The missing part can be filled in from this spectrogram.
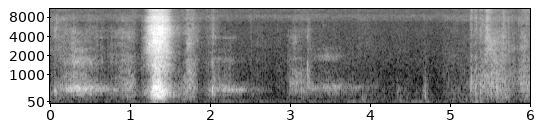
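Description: One loud, wet sneeze burst, with sniffing and nasal breathing before and after, in a small quiet room.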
